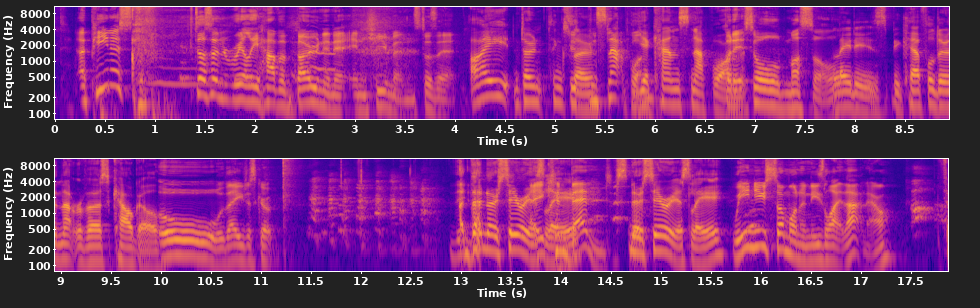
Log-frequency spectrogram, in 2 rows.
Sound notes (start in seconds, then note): 11.0 palms slapping; 11.6 staff laughing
